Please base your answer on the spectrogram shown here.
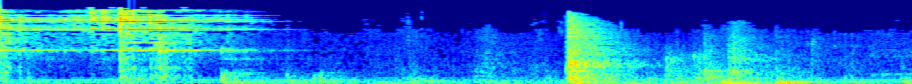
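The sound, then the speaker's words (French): A small hand bell rings in a general's household to summon a servant. It is a bright, high-pitched jangle lasting about a second, followed after a quiet pause by a sharp clunk and faint shuffling. “Madame la générale a sonné.”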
